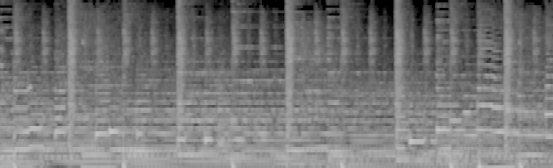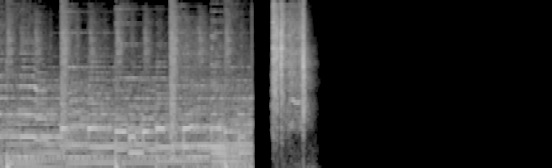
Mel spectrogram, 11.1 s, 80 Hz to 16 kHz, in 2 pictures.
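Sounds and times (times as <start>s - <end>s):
background music: 0.0s - 8.1s
camera shutter clicks: 8.3s - 8.8s.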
